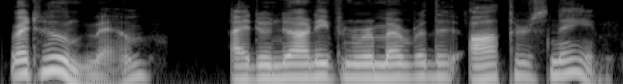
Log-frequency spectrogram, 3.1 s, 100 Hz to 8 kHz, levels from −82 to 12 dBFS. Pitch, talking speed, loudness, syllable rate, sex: 140 Hz, 190 wpm, -19 LUFS, 6.1 syllables/s, male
